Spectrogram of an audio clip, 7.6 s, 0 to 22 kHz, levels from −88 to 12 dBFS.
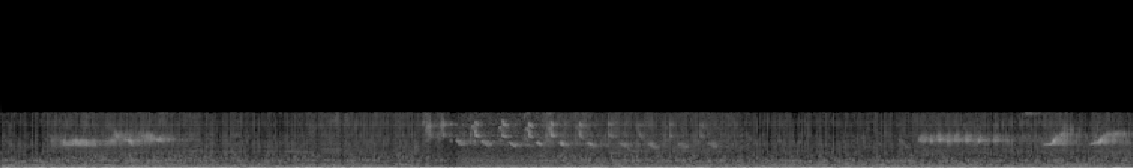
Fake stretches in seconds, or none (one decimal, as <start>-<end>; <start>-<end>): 0.0-3.0; 3.6-7.6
